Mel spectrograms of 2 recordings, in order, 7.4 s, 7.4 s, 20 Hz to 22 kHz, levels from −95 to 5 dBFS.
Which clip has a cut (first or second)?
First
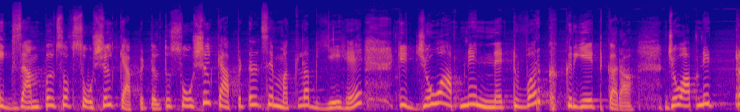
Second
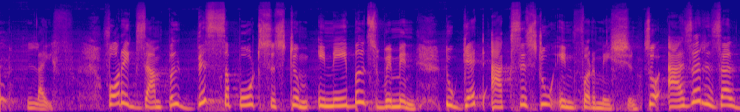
second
